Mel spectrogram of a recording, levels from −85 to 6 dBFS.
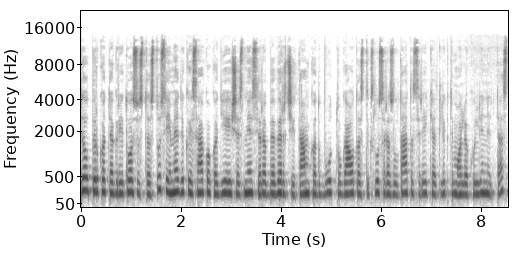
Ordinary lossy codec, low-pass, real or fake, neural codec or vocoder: MP3, 64 kbps; 14.4 kHz; fake; vocoder, 44.1 kHz, 128 mel bands every 256 samples, BigVGAN v2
